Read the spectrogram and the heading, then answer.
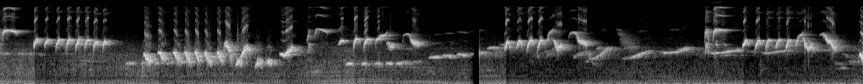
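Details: Lure recording of white-rumped shama song meant to provoke other shamas to answer: dense, varied phrases of high chips, descending whistled runs and quick warbles, bursts separated by short gaps.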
